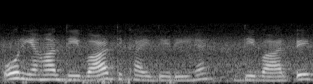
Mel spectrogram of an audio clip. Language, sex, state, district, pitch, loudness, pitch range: Hindi, female, Punjab, Pathankot, 205 Hz, -17 LUFS, 190-235 Hz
